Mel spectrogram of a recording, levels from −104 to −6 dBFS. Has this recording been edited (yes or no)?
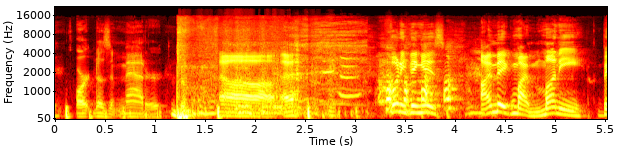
yes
